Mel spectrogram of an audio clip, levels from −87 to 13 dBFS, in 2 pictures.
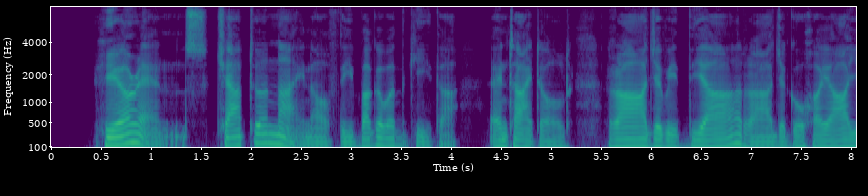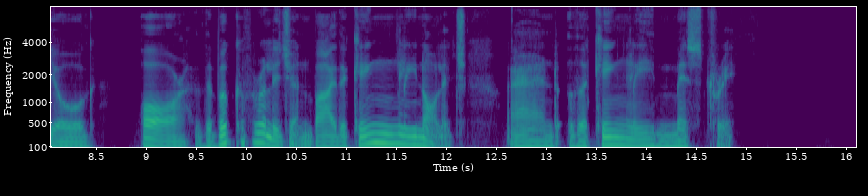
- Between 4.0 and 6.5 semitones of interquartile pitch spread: Yes, average, 5.1 semitones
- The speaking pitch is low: Yes, very low, 95 Hz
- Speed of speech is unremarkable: No, slow, 85 wpm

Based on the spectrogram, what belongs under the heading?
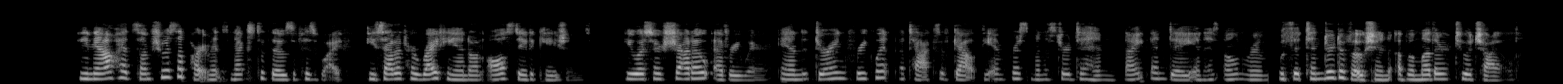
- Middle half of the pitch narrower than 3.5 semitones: Yes, average, 2.8 semitones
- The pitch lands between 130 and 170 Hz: No, high, 240 Hz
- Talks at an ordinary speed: No, fast, 210 wpm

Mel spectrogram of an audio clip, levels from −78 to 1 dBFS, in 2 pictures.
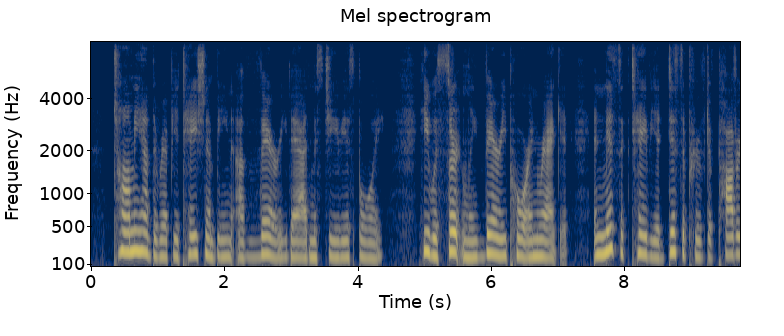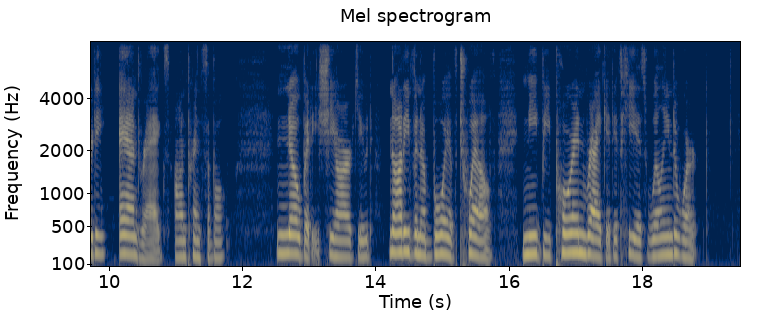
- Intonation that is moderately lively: Yes, average, 3.1 semitones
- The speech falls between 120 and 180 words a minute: Yes, average, 150 wpm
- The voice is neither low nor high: Yes, medium, 175 Hz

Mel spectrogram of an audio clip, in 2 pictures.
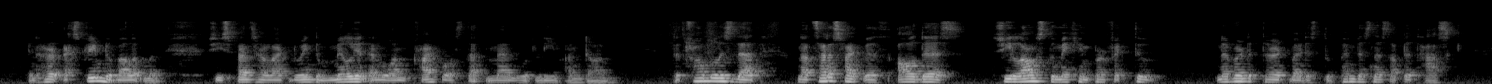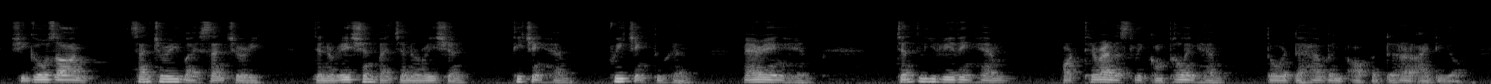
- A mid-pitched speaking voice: No, low, 105 Hz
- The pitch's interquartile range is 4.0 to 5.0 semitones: Yes, average, 4.3 semitones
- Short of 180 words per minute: Yes, average, 145 wpm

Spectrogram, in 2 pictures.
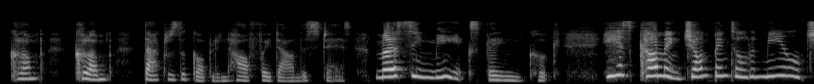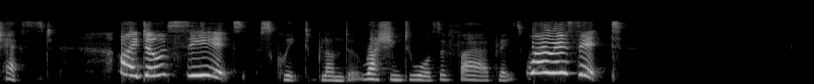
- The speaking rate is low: Yes, slow, 130 wpm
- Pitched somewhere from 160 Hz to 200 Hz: No, very high, 260 Hz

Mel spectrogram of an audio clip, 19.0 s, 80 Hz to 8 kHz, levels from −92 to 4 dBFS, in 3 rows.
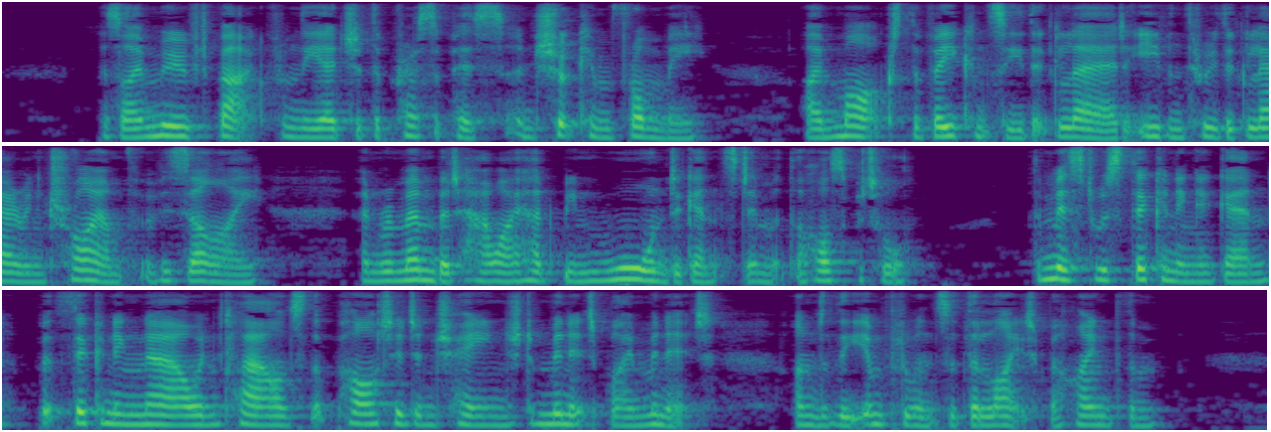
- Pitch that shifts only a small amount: Yes, narrow, 2.2 semitones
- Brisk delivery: Yes, fast, 210 wpm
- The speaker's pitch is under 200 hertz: Yes, high, 190 Hz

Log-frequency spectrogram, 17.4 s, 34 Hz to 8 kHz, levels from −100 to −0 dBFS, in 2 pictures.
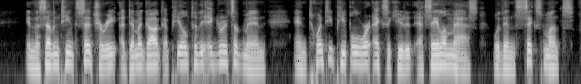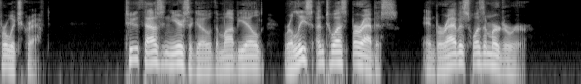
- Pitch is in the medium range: No, low, 115 Hz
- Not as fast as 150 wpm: Yes, average, 140 wpm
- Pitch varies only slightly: No, average, 4.8 semitones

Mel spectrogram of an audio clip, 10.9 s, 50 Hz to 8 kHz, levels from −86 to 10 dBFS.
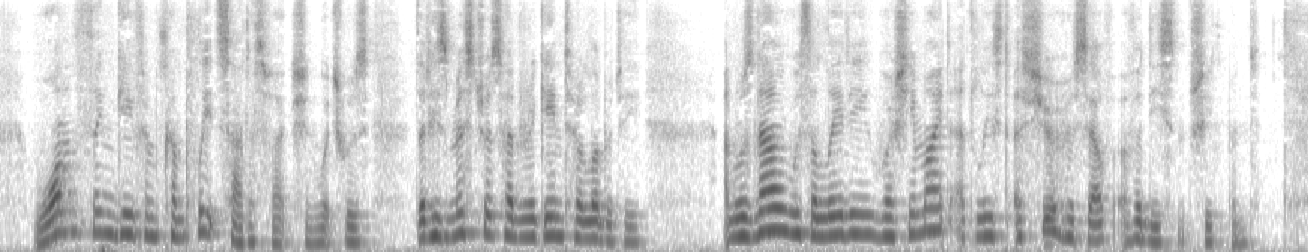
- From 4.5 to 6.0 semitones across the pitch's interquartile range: Yes, average, 5.3 semitones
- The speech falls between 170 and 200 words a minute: Yes, average, 175 wpm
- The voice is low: No, medium, 170 Hz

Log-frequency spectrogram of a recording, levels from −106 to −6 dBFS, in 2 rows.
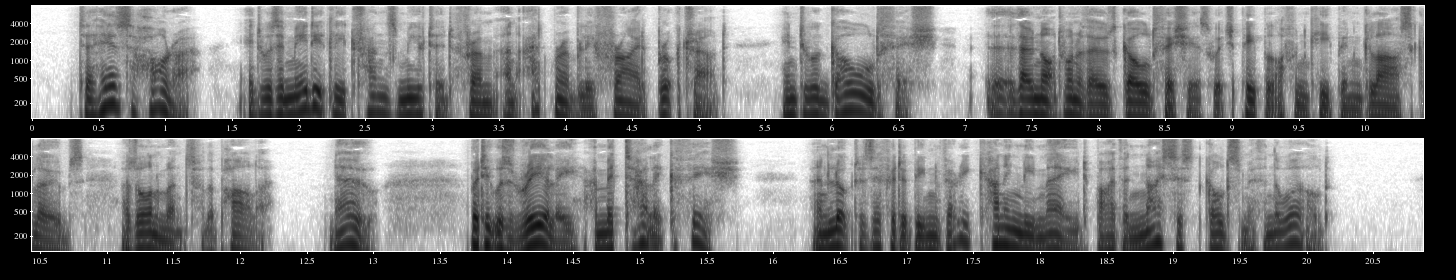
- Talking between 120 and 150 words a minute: No, average, 175 wpm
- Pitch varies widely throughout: No, average, 4.5 semitones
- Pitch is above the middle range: No, low, 105 Hz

